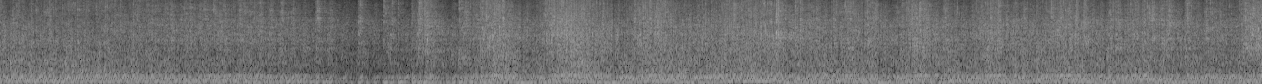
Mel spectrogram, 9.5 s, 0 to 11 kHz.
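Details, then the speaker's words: 1979 Harley-Davidson Ironhead Sportster XL1000 run after 25+ years sitting: loud lumpy V-twin idle with uneven stumbling beats because the carburetor popped off the intake and sucks air; rough idle from carburetor air leak. "not really idling right let me take a look at the car real quick that's cuz the car freaking popped off"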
